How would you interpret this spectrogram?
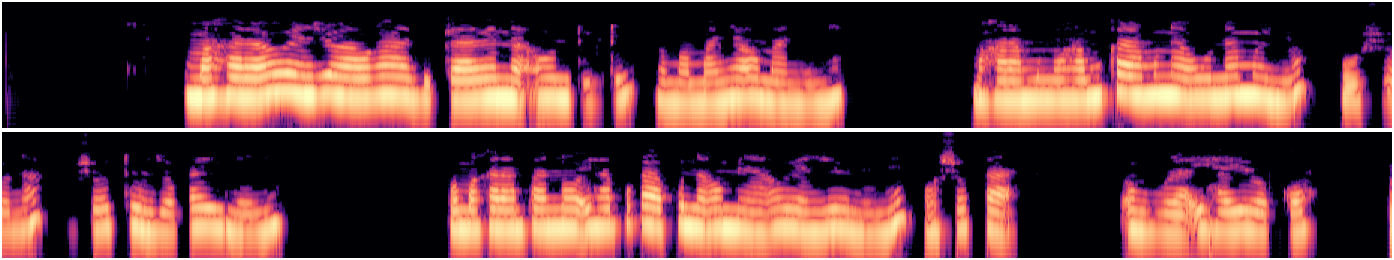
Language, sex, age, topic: Oshiwambo, female, 18-24, agriculture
